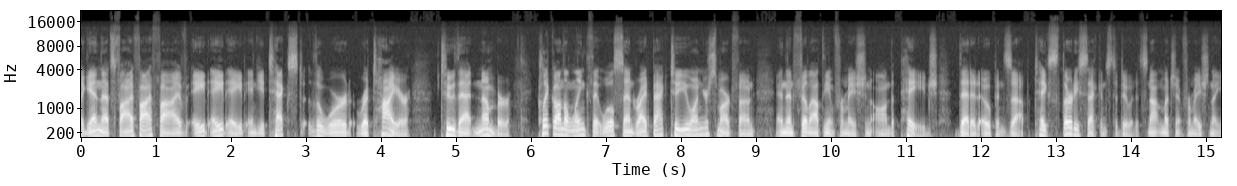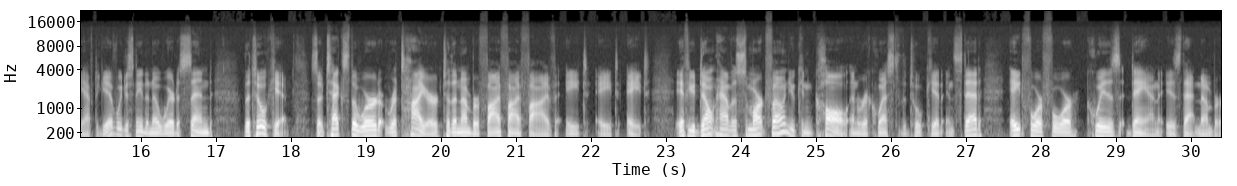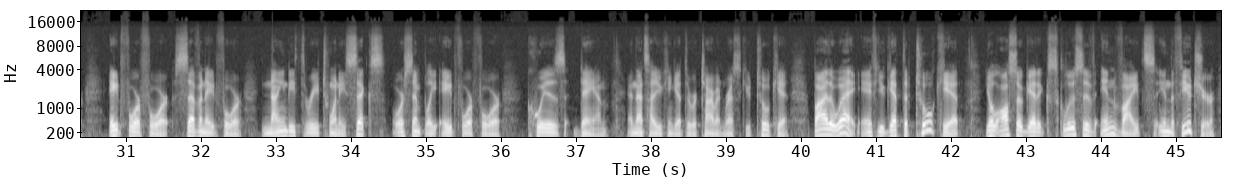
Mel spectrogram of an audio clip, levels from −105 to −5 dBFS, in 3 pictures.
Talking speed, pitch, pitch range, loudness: 165 wpm, 100 Hz, 90-125 Hz, -18 LUFS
